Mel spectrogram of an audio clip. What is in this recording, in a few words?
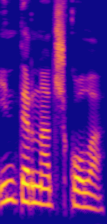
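"интернат-школа", Komi, female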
